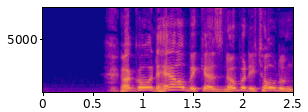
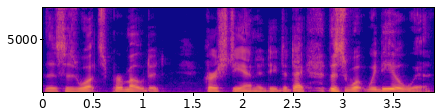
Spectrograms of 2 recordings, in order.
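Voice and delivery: ordinary talk, nothing marked

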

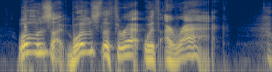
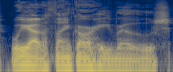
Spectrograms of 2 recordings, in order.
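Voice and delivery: mock patriot; 12 semitones lower, 3 dB quieter than usual. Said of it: "and they're like".

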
